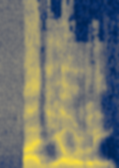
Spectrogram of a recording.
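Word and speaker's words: Faggioli: And I know, so Massimo Fagiolo, what's the pronunciation? – Fagioli.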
